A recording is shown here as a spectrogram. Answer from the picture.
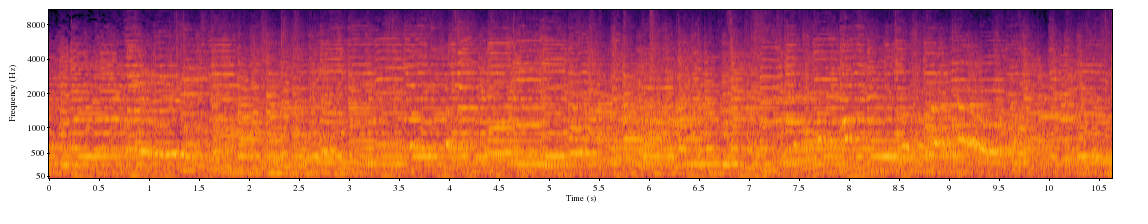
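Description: A fiddle-led string band playing a verbuňk dance tune, in the style of the 'new Hungarian songs', with the violin melody sliding and ornamented above the lower strings.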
